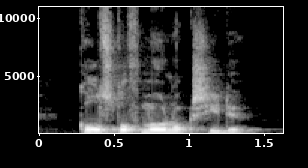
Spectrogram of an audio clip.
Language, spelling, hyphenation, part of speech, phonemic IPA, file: Dutch, koolstofmonoxide, kool‧stof‧mo‧noxi‧de, noun, /koːlstɔfmoːnɔksidə/, Nl-koolstofmonoxide.ogg
- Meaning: carbon monoxide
